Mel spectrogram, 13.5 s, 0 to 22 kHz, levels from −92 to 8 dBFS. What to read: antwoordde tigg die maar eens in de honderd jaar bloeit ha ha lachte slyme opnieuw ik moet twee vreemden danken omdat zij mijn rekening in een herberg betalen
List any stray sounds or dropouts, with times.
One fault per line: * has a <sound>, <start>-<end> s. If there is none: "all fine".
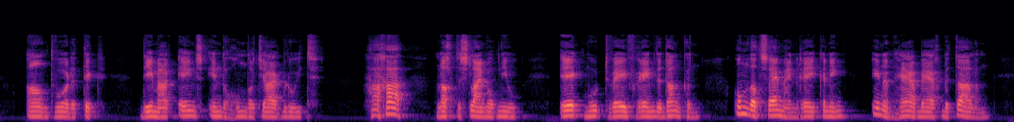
all fine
